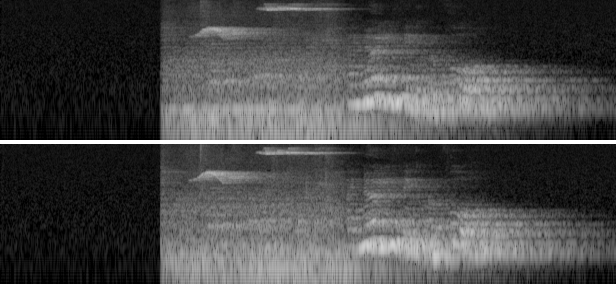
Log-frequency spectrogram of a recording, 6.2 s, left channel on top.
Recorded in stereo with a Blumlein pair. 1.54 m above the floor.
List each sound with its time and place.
1.6 s a bird: 60° right, 1.5 m
3.5 s a woman speaking: 65° right, 2.5 m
